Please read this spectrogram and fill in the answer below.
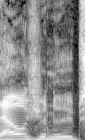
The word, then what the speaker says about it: Al Janoub: That's very accommodating at Al Janoub Stadium, Al Wakra. Did I say that right? – Oh, Simon's Hilly? Gone. – He's gone. Oh, I knew he was busy. He had to go to another interview, Roach. Yeah. And I just think I could faintly hear through my really bad working ears that he said, spot on, Kimbo.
